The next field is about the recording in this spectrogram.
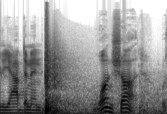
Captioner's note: gun fires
